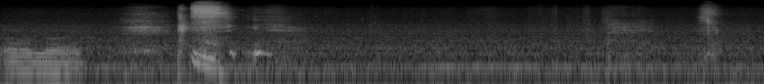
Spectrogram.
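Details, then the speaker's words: Adult in a non-stop sneezing attack: a sharp explosive sneeze with a brief inhaled build-up, followed by a softer trailing burst, in a quiet room. "I can't stop sneezing. Bless me."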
